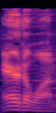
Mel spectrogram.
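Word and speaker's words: Erdoğan: Erdogan, right. That's how you pronounce his name.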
